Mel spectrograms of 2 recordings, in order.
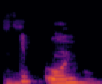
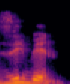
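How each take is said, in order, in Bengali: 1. মাঝের ব্যঞ্জনটির উচ্চারণ 'p'-এর মতো। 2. মাঝের ব্যঞ্জনটির উচ্চারণ 'b'-এর মতো। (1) "আপনি একটু মিস্টেক করেছেন" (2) "সেটা হবে জিবেন"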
